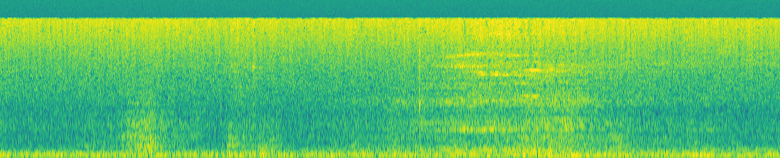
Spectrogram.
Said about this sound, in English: Just the thunder.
